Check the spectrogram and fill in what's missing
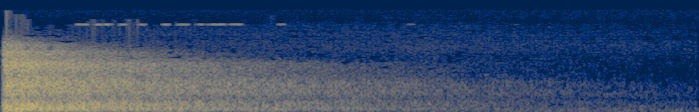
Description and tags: Heavy drop
SFX. Sounds like hit or drop.
drop, hit, echo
